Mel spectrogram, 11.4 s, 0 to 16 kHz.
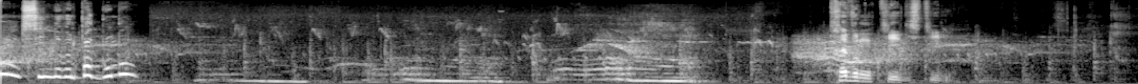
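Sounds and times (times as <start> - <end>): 
speech: 0.2 - 2.2, 8.4 - 9.6
lions roaring with deep growling calls: 1.8 - 8.7.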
